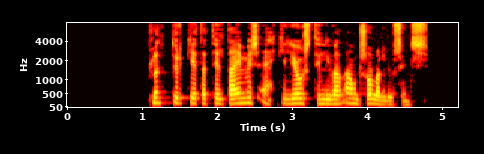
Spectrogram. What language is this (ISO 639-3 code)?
isl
